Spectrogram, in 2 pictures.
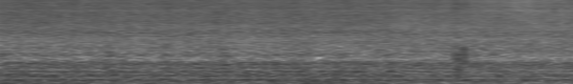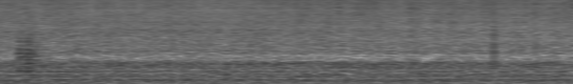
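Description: Beans and vegetables sizzling as they fry in a pan on a portable gas stove and are stirred, with two light clicks around the middle.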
